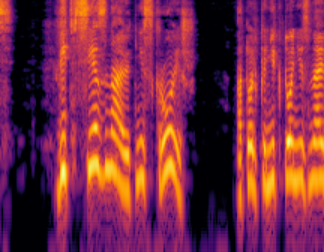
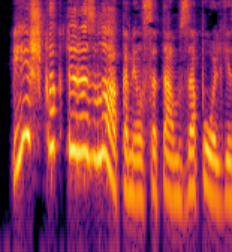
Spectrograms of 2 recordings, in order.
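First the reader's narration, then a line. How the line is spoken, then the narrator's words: Laughing. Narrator (Russian): засмеялся опять Михей Зотыч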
